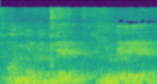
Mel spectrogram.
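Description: A man's voice over the church microphone, intoning in a drawn-out, chant-like monotone: two long held phrases with a short break between them.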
